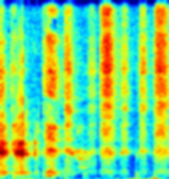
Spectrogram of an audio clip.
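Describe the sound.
A voice imitates strained, labored breathing, as if struggling to breathe, with a few breathy gasping pants in uneven rhythm.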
